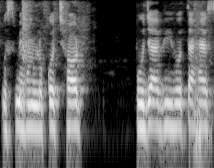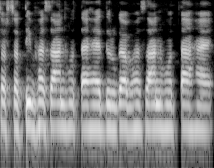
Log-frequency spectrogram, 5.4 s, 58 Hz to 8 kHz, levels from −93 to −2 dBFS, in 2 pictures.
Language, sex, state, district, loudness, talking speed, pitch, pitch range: Hindi, female, Bihar, Sitamarhi, -15 LUFS, 155 wpm, 190 Hz, 185-195 Hz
